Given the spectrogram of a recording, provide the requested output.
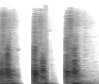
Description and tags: Walk Up Stairs
feet, seamless, staircase, wood, footsteps, stair, walk, walking, down, wooden, looping, stairs-down, up, wooden-stairs, steps, stairs-up, stairs, loop, shoes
